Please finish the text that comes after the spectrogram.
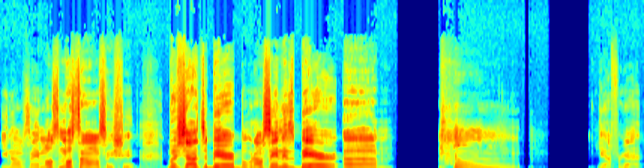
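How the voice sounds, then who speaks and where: A man's voice: medium pitch, very animated, moderate pace, long pauses, fairly bright tone. A man from Houston, a podcast guest talking in a loose, slangy, profane way, often trailing off and searching for words. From Houston, Texas. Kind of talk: casual podcast conversation.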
